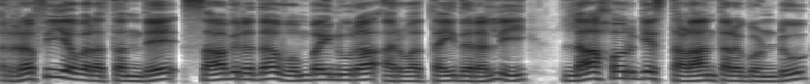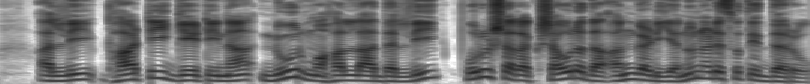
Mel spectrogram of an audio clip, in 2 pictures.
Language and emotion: Kannada, neutral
